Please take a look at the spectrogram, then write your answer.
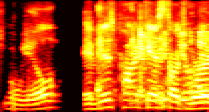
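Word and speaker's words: Muyl: gonna turn into another Alex Maweel, where everybody called him Mule for 4 years, and he's like, by the way, guys, it's Maweel.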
